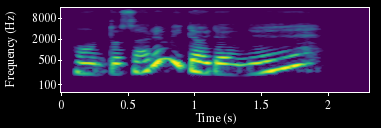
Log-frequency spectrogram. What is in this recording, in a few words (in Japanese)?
女の子 台詞, ASMR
